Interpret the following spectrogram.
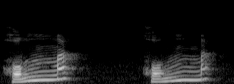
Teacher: Então tem este n antes de sons que comecem com p, b e m, né? São, é o n bilabial.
